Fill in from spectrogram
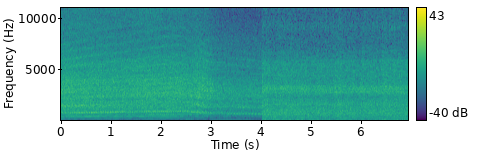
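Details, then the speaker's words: VEE080, a boosted LS V8 drag car. Pulls hard under load, then stumbles and drops out before picking back up; earlier runs made nearly 480 at 14 psi. "oh right oh guys so we still have a few issues um you can probably hear from the footage it's breaking up it's causing a few issues"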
